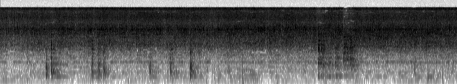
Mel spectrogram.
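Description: Onion, garlic and tomato sautéing in hot oil in a metal pot, sizzling steadily, while a wooden spatula stirs them with repeated short scrapes against the pot. The loudest scrapes come a little after three seconds.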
